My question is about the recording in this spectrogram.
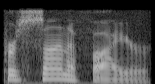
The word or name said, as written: personifier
